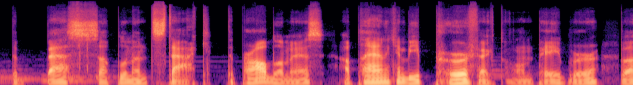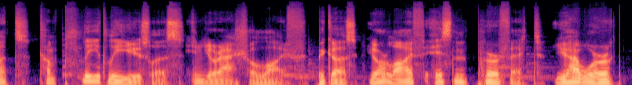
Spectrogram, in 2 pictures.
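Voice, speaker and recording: A fitness coach talking straight to camera in a scripted video, direct with a dry, joking manner. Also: male voice, on the low side, no echo.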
